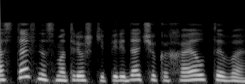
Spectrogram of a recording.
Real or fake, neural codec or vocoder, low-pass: real; none; 7.2 kHz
